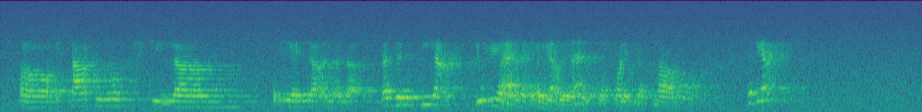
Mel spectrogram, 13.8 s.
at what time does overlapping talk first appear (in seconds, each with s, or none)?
7.2 s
